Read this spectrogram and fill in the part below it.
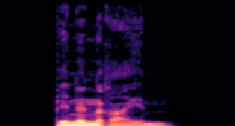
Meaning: internal rhyme
- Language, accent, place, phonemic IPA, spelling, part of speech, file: German, Germany, Berlin, /ˈbɪnənˌʁaɪ̯m/, Binnenreim, noun, De-Binnenreim.ogg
